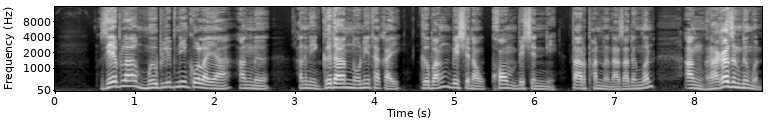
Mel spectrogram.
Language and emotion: Bodo, angry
